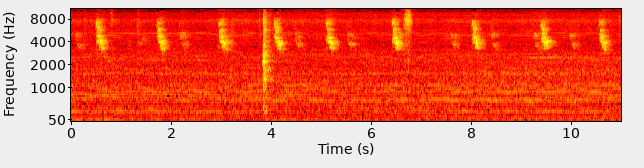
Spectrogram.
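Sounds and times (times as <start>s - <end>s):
low background hum: 0.0s - 11.0s
bird chirping: 0.1s - 0.8s, 1.4s - 3.2s, 4.0s - 5.8s, 6.4s - 6.7s, 7.6s - 8.6s, 9.2s - 10.8s.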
